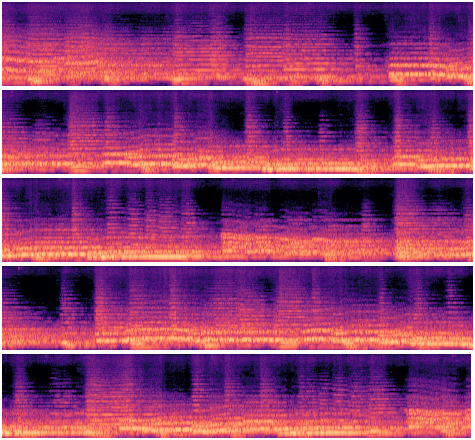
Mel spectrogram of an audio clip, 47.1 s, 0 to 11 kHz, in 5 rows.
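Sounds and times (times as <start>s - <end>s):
pipe organ playing chords: 0.0s - 47.0s.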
